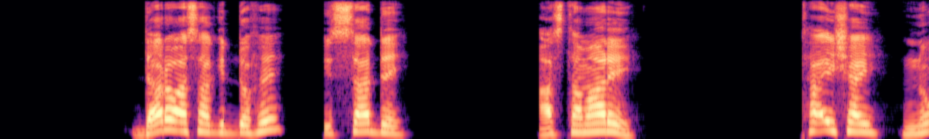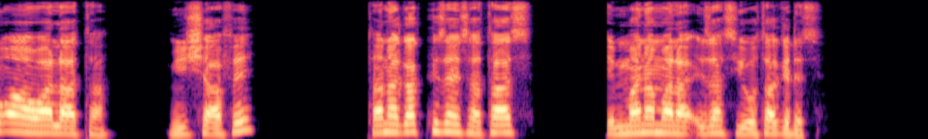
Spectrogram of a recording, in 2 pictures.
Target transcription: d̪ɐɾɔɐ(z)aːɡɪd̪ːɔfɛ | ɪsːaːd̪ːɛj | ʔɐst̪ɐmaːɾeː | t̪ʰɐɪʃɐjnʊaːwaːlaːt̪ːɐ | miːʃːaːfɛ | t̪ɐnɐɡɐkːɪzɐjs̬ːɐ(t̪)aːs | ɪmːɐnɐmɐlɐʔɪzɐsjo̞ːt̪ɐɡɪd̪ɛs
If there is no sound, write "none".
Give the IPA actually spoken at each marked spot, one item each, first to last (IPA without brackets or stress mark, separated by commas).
s, t̪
